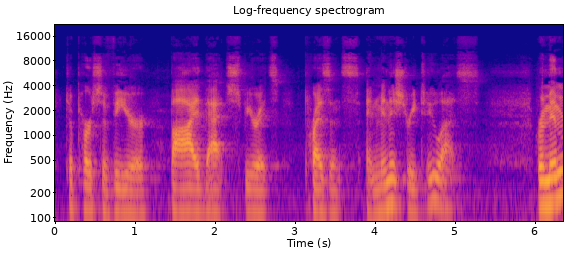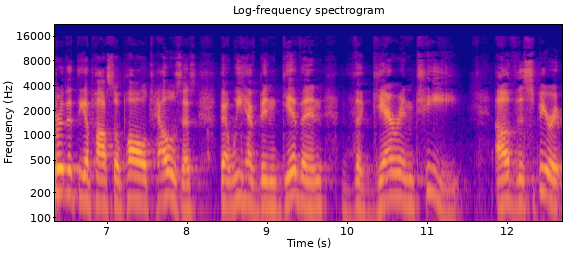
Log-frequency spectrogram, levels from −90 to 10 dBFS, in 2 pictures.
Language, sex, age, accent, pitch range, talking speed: English, male, 50-69, American, 130-165 Hz, 130 wpm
